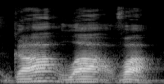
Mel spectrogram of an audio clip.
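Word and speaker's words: голова: ah now it's clear so basically galava is pronounced as gah lava gah lah lah lah because according to a rule and stressed or is pronounced as ah there is a bunch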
